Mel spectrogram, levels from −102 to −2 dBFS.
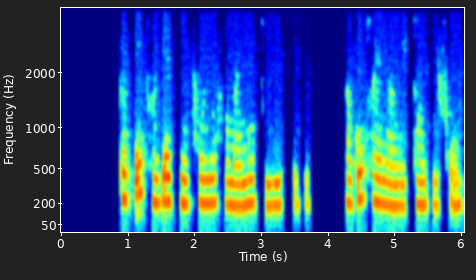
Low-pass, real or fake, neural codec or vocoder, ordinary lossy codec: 3.6 kHz; real; none; Opus, 16 kbps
